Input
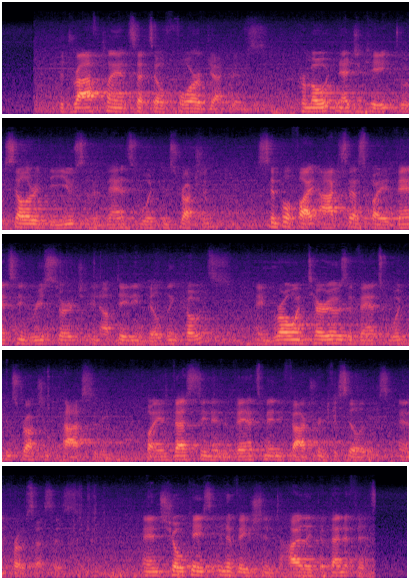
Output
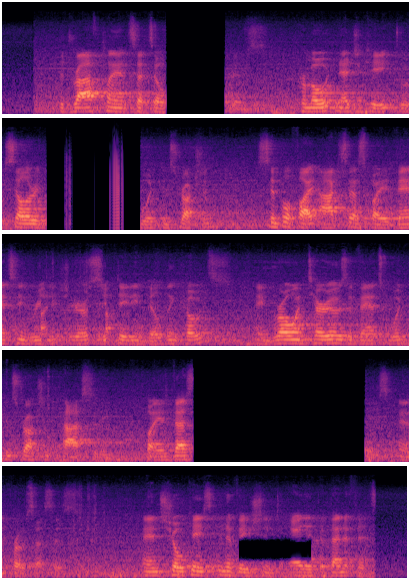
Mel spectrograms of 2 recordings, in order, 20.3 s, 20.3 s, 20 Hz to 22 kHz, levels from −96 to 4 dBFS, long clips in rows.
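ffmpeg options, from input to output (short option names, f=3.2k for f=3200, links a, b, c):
-filter_complex "[0:a]asettb=1/sr,asplit=3[a][b][c];[a]atrim=end=4.514[d];[b]atrim=start=4.51:end=5.46,asetpts=PTS-STARTPTS,afade=t=in:d=0.004:c=qsin,afade=t=out:st=0.946:d=0.004:c=qsin,acrusher=bits=2:mix=0:aa=0.5[e];[c]atrim=start=5.456[f];[d][e]acrossfade=d=0.004:c1=hsin:c2=qsin[g];[g][f]acrossfade=d=0.004:c1=qsin:c2=hsin,asettb=1/sr,asplit=3[h][i][j];[h]atrim=end=18.644[k];[i]atrim=start=18.64:end=19.38,asetpts=PTS-STARTPTS,afade=t=in:d=0.004:c=qsin,afade=t=out:st=0.736:d=0.004:c=qsin,asuperstop=centerf=1000:order=20:qfactor=0.87[l];[j]atrim=start=19.376[m];[k][l]acrossfade=d=0.004:c1=hsin:c2=qsin[n];[n][m]acrossfade=d=0.004:c1=qsin:c2=hsin,asplit=7[o][p][q][r][s][t][u];[o]atrim=end=1.64,asetpts=PTS-STARTPTS,afade=t=out:st=1.636:d=0.004:c=hsin[v];[p]atrim=start=1.64:end=2.23,asetpts=PTS-STARTPTS,volume=0[w];[q]atrim=start=2.23:end=8.532,asetpts=PTS-STARTPTS,afade=t=in:d=0.004:c=hsin[x];[r]atrim=start=8.528:end=9.182,asetpts=PTS-STARTPTS,areverse[y];[s]atrim=start=9.178:end=14.12,asetpts=PTS-STARTPTS,afade=t=out:st=4.938:d=0.004:c=hsin[z];[t]atrim=start=14.12:end=15.84,asetpts=PTS-STARTPTS,volume=0[aa];[u]atrim=start=15.84,asetpts=PTS-STARTPTS,afade=t=in:d=0.004:c=hsin[ab];[v][w][x]concat=n=3:v=0:a=1[ac];[ac][y]acrossfade=d=0.004:c1=hsin:c2=hsin[ad];[z][aa][ab]concat=n=3:v=0:a=1[ae];[ad][ae]acrossfade=d=0.004:c1=hsin:c2=hsin"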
